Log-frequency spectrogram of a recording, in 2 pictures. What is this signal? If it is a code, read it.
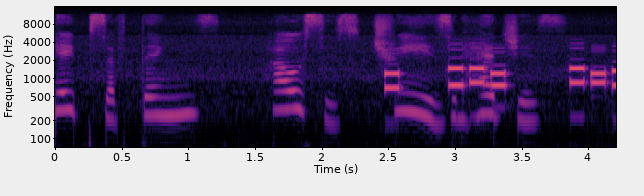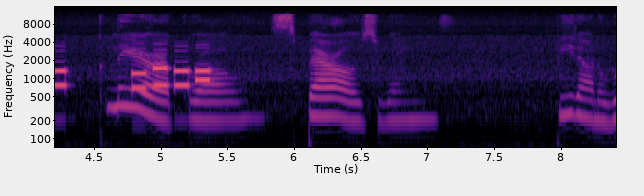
DTMF, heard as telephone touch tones, dialled by machine, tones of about 110 ms, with speech in English. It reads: 1 694 975 1650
